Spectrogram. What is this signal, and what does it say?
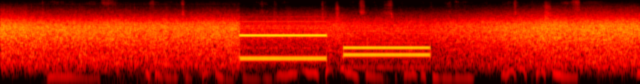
Aircraft SELCAL, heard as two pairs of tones, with radio static and speech in English. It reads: BR-DH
